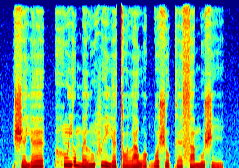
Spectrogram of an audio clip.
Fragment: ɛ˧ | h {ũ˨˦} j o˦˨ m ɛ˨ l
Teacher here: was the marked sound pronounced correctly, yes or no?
no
